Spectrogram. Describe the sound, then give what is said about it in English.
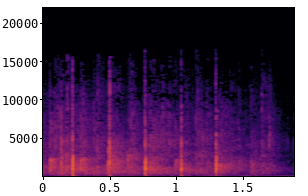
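A church audience claps for a couple's 52nd wedding anniversary, heard as a few sharp claps at an even, brisk beat, each landing on its own with short gaps between. “Let's just clap for that, because that's amazing.”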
